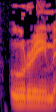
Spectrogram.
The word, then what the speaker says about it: Urim: or the I don't even know how other people pronounce it, but Hebrew pronunciation would be Urim and Thummim.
